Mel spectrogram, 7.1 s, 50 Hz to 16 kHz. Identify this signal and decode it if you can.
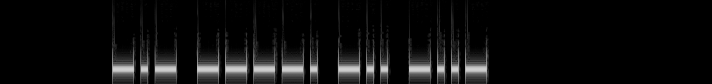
Morse code, heard as a keyed tone, about 17 wpm, 700 Hz. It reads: K9DX
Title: Easy Call Signs Repeated 2x - 17wpm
